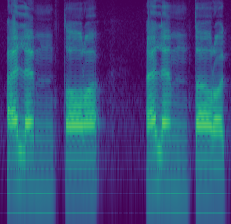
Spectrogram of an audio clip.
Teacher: اظہار کا معنی ہوتا ہے ظاہر کرنا، یعنی میم ساکن کو ہم ظاہر کر کے پڑھیں گے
